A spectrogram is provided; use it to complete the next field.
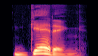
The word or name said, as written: getting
